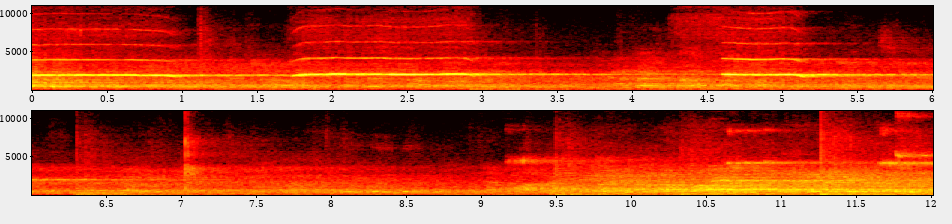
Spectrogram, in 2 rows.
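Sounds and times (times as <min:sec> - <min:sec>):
referee's whistle blasts: 0:00.0 - 0:03.9, 0:04.5 - 0:06.3.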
